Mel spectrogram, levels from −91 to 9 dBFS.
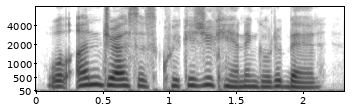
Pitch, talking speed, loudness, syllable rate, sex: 205 Hz, 285 wpm, -18 LUFS, 6.0 syllables/s, female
